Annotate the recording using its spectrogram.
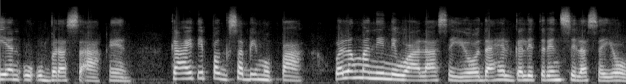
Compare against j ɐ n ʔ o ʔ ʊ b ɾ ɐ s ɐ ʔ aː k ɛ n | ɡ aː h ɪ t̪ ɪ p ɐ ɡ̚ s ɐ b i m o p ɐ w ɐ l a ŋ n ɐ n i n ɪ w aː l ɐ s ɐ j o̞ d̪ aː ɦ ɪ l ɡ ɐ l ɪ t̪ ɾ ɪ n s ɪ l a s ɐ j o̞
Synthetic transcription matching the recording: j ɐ n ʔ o ʔ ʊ b ɾ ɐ s ɐ ʔ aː k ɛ n | k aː h ɪ t̪ ɪ p ɐ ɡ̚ s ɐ b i m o p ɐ w ɐ l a ŋ m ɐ n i n ɪ w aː l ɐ s ɐ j o̞ d̪ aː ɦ ɪ l ɡ ɐ l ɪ t̪ ɾ ɪ n s ɪ l a s ɐ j o̞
